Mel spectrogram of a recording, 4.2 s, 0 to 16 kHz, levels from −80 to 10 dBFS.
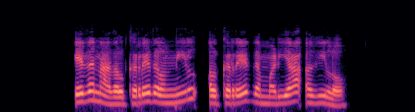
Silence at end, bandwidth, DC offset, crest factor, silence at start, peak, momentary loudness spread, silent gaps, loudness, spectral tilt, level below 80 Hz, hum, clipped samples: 0.7 s; 6.6 kHz; under 0.1%; 16 dB; 0.75 s; -2 dBFS; 7 LU; none; -16 LUFS; -6.5 dB/octave; -66 dBFS; none; under 0.1%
